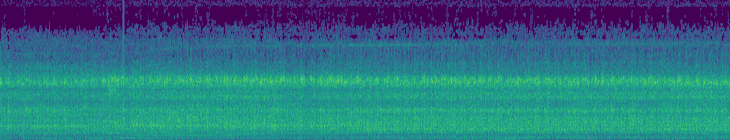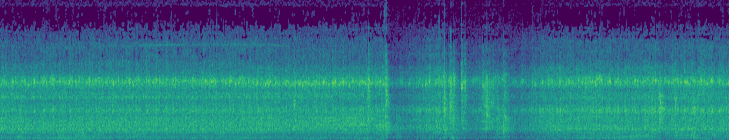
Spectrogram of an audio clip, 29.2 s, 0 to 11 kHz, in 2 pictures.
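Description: International MaxxForce 10 six-cylinder diesel engine of a dump truck running steadily. About 22 to 25 seconds in, the sound drops away sharply a few times before it comes back.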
